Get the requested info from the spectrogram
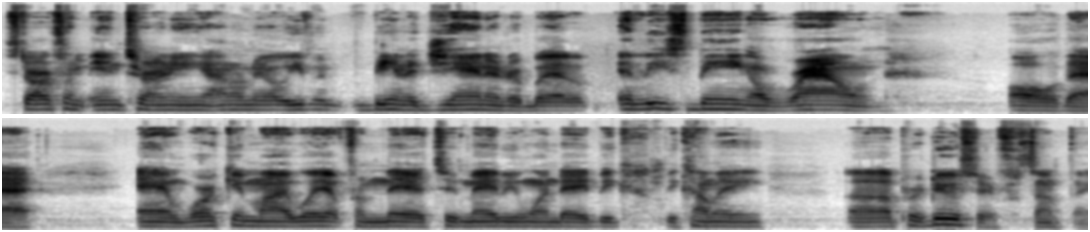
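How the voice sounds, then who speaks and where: A man with an American accent, medium pitch, moderate pace, and fairly even intonation. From Mississippi, US. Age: young. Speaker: aspiring music producer; vlogger. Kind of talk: audition talk to camera. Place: home room. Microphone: webcam.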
